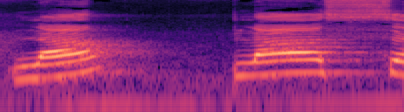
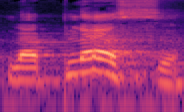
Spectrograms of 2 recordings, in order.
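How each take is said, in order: First: "La ... place" split by a pause, louder; syllable by syllable. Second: Said in the usual way. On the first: Shown as a demonstration. Teacher sounding out a word for children, "La / place" in separate louder pieces. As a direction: sound out La, stop, then a stretched place. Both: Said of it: "des mots de plusieurs syllabes".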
